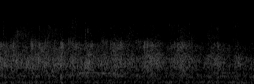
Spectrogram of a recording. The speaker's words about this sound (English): Let's give all the single mothers a big hand clap.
